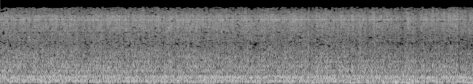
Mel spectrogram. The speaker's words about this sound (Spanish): Es el sonido del helicóptero trasladando con vida alguno de los 104 inmigrantes que han logrado ser rescatados del naufragio de un pesquero cerca del mar Jónico, frente a la costa de Grecia.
